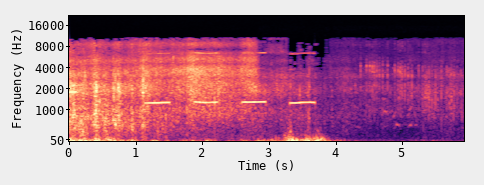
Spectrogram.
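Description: A paragliding variometer beeps four times at one steady pitch, evenly spaced, over wind rushing on the microphone. The wind noise dies away as the glider comes down to land.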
